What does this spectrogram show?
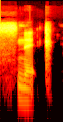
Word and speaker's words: SNCC: Conference, and the Student Nonviolent Coordinating Committee, SNCC, pronounced SNCC.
